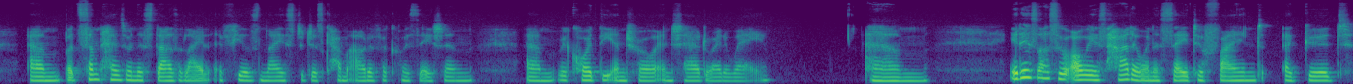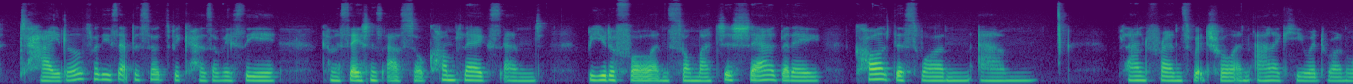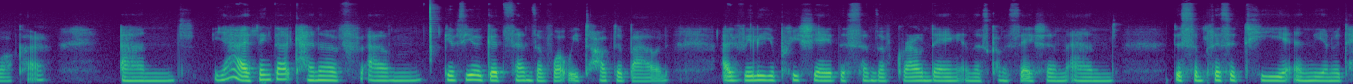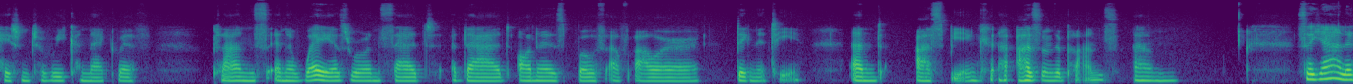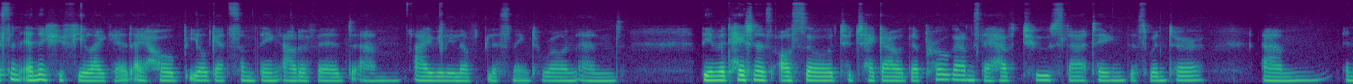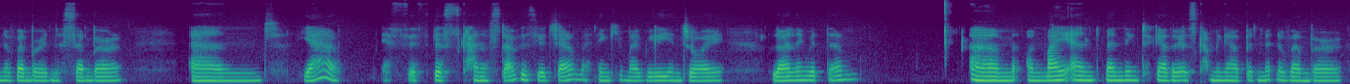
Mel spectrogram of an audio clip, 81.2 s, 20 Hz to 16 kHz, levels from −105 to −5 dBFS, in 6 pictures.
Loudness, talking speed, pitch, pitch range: -34 LUFS, 150 wpm, 175 Hz, 170-190 Hz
